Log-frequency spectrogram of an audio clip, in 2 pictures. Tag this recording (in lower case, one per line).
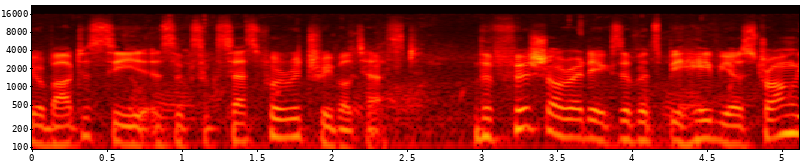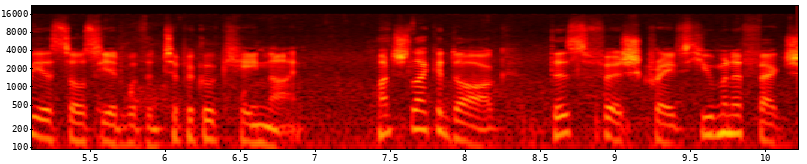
speech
